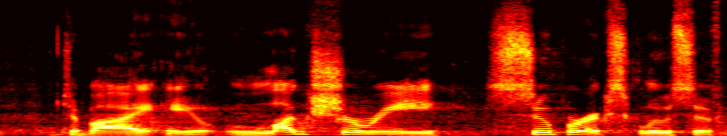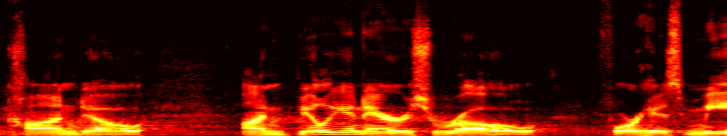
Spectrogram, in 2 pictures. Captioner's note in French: voix de l'interprète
